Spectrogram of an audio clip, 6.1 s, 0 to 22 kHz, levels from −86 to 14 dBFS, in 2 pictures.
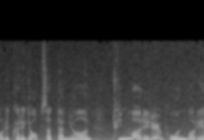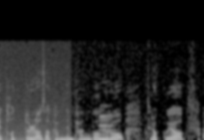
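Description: From 4.13 s to the end, overdone noise removal sets in: a noise reduction stage pushed far too hard starts switching off individual frequency bands whenever their level drops near its noise estimate. The room noise, sitting about 19 dB below the speech before this point, drops and breaks up into twinkling specks, and the quieter parts of the speech are stripped away with it.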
